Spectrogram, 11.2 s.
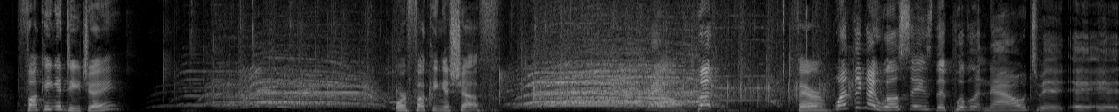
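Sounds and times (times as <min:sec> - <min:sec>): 
speech: 0:00.2 - 0:01.3, 0:03.9 - 0:05.0, 0:06.6 - 0:07.2, 0:08.0 - 0:11.1
live audience cheering and whooping: 0:01.5 - 0:04.0, 0:05.0 - 0:08.4
applause: 0:01.6 - 0:08.8.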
